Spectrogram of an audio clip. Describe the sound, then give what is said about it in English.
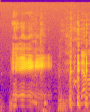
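A single loud goat bleat with a shaky, quavering tone lasts about a second, then a voice speaks briefly right after. “Quoth the goat.”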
